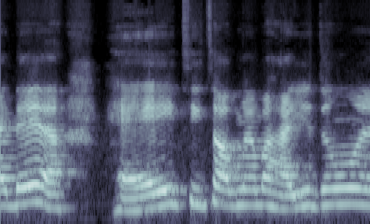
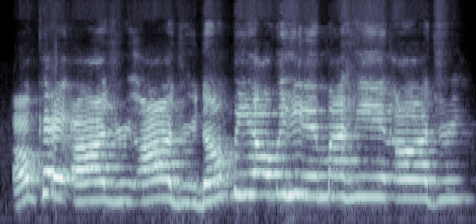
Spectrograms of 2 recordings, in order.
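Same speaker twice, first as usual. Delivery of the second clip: mock scolding shout; 7 semitones higher, 7 dB louder than usual. Real, not acted. Playfully scolding a chatter by name.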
